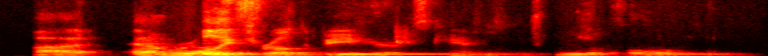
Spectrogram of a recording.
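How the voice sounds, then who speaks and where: There is audible room echo around the voice. A man speaks with very wide pitch swings. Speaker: professor. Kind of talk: lecture.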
